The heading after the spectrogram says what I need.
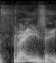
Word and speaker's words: Frazee: It's Peter Frazee because he's even got a phonetic pronunciation next to it.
